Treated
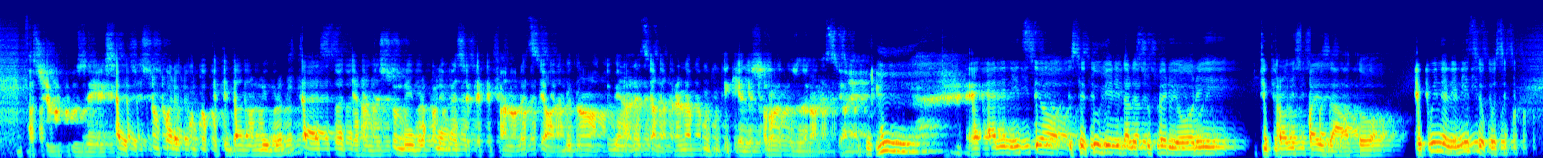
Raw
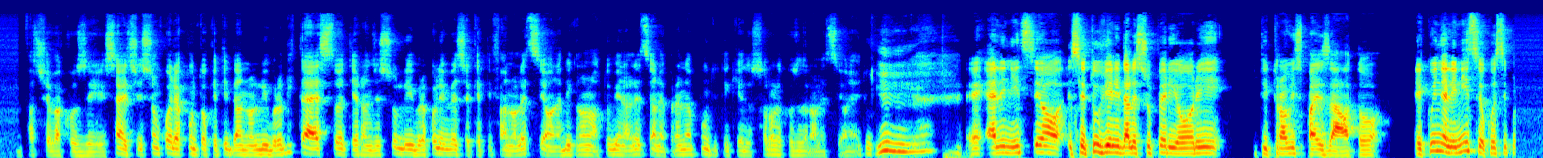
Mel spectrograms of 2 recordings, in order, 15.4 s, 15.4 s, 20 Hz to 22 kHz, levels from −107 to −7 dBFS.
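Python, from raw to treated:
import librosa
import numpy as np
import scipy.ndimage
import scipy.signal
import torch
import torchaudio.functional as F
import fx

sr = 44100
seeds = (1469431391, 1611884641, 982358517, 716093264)

y = fx.auto_wah(x, sr, base_hz=410.0, top_hz=2900.0, q=3.3, full_db=-27.0, direction='down')
y = fx.spec_repair(y, sr, seeds[0], start_s=0.46, length_s=0.35, low_hz=380.0, high_hz=930.0, source='before')
y = fx.bass_treble(y, sr, bass_db=-7, treble_db=-7, at=(9.81, 10.25))
y = fx.echo_feedback(y, sr, ms=98, feedback_pct=18, wet_db=-8.5)
y = fx.band_squash(y, sr, depth_pct=100)
y = y * librosa.db_to_amplitude(1.5)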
